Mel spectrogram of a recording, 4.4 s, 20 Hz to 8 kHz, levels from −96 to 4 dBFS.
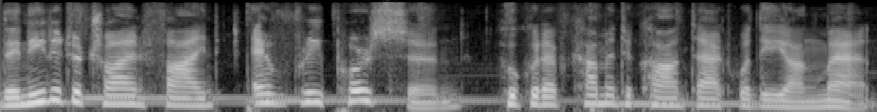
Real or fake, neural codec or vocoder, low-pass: real; none; 7.2 kHz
